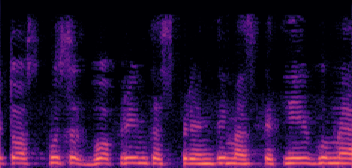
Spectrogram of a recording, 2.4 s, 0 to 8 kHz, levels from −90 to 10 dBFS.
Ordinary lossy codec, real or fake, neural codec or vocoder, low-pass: AAC, 32 kbps; real; none; 7.2 kHz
